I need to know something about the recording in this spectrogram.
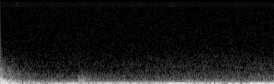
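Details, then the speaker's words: Toyota Supra long left sitting, original coil and igniter, about 125 psi measured on the compression gauge: the starter cranks with heavy, even thumps and compression builds. Normal cranking compression. "work with me here give me something all right and it sounds like it's building pressure that's what you want so that's enough to let me know that even if we don't really have a compression issue"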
